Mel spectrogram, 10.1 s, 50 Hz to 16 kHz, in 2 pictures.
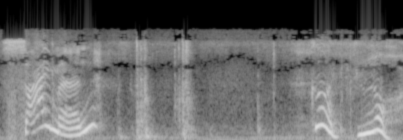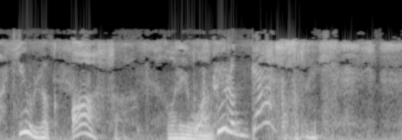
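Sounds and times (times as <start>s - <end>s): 
quiet hum: 0.0s - 10.0s
speech: 0.3s - 1.3s, 4.1s - 9.3s
mechanical clunks and rattles: 1.6s - 2.5s.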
